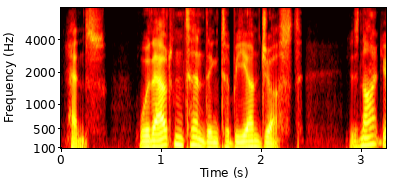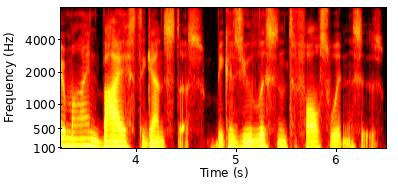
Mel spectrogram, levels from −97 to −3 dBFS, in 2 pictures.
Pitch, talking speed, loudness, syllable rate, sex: 120 Hz, 175 wpm, -20 LUFS, 6.0 syllables/s, male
